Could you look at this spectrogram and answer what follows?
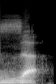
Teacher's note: زا کو جو ہے وہ سیٹی سے پڑھیں گے، ٹھیک ہے، سیٹی کی آواز آنی چاہیے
